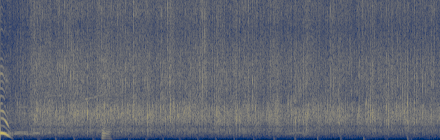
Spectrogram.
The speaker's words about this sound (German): Ich möchte ICF Zürich begrüßen, auch unsere Locations, das heißt Rapperswil, Winterthur, Zürich Oberland, Fraufeld und Bruck, los Locations. Ein Applaus geben von Zürich an alle unsere Locations.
